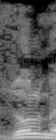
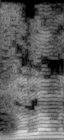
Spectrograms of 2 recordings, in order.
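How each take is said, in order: First: ظلم said zulm, l and m joined with no vowel; ظلم as one closed syllable, zulm; clipped ظلم with no extra vowel; correct pronunciation. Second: ظلم said zulam, an extra a before m; ظلم split into two syllables, zu-lam; mispronounced ظلم with an added vowel; common wrong pronunciation. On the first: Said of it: "ظلم ہے". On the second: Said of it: "ظلم لفظ نہیں ہے". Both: Shown as a demonstration.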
